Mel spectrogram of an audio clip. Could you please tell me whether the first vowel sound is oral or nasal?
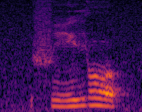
oral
